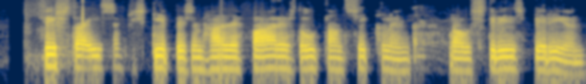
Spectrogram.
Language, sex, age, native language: Icelandic, male, 13, Icelandic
